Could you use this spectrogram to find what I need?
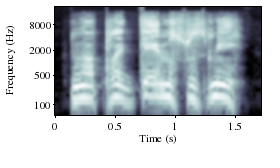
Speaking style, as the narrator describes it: snarled Dumont, falling into a coughing fit again

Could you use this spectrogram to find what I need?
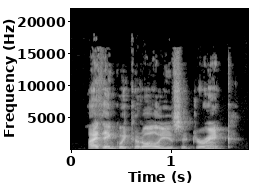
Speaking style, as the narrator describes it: said my father

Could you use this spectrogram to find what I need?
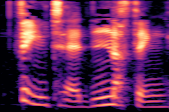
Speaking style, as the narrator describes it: sneered

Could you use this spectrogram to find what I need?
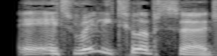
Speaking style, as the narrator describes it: laughed out

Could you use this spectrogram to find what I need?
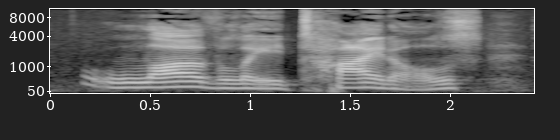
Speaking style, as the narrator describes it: sneered the dragon

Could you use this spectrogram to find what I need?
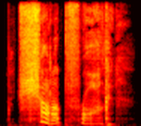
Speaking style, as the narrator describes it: I whispered

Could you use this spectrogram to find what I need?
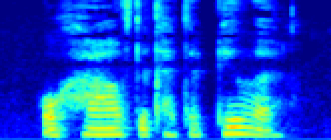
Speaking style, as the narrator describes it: grunted the egret

